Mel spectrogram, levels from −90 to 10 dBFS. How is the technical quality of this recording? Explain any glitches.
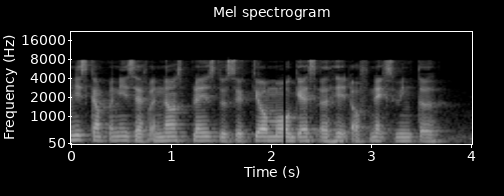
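The speech has one audible glitch: a short gap a little past the two-second mark.

From 2.11 to 2.14 s the sound drops out for about 21 ms, the hallmark of a Bluetooth dropout. The likely cause is a packet that never reached the headphones in time, and a hole this brief fits a single lost packet. Playback halts, then resumes further along, as though the speech had kept playing through the gap. On a waveform it shows as a flat notch, and on a spectrogram as a thin vertical band of silence across all frequencies.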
